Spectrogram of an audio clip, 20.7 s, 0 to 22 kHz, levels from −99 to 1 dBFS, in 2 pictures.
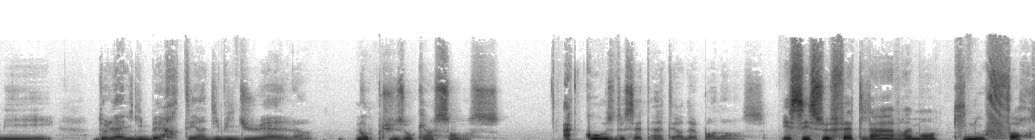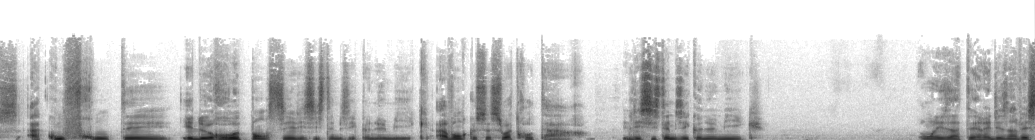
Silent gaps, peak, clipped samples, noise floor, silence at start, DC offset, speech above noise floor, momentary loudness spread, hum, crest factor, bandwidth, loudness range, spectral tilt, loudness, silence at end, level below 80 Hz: none; -2 dBFS; under 0.1%; -62 dBFS; 0 s; under 0.1%; 41 dB; 16 LU; none; 20 dB; 16.5 kHz; 8 LU; -4.5 dB/octave; -21 LUFS; 0 s; -60 dBFS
